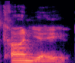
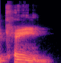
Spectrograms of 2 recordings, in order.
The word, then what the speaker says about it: Kanye: Yeah, one time it was like before everyone knew it was Kanye, people used to say Kane.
